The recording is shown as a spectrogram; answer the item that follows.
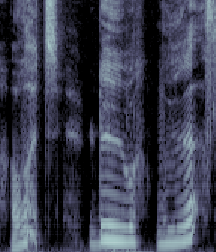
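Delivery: loud hyped voice cracking up high. Retelling a wrestler grabbing the mic in the ring: imitating Brock Lesnar's voice cracking. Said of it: "his voice just cracks".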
